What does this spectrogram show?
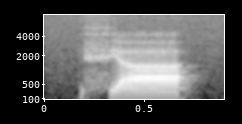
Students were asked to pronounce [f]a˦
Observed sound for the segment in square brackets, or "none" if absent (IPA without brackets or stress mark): fʲ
